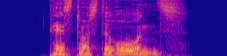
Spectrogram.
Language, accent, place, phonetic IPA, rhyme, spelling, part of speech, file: German, Germany, Berlin, [tɛstɔsteˈʁoːns], -oːns, Testosterons, noun, De-Testosterons.ogg
- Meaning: genitive singular of Testosteron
